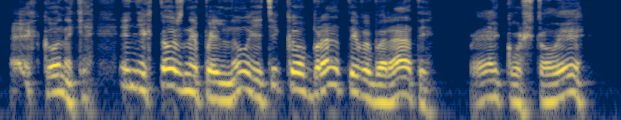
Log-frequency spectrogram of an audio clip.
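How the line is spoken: Fawning hiss through teeth. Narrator (Ukrainian): Просичав щупак із підлабузницьки вишкіреними щербатими зубами

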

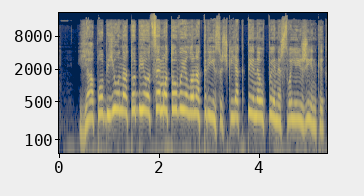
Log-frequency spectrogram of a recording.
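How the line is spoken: Shout. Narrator (Ukrainian): крикнув Кайдаш

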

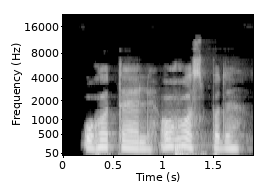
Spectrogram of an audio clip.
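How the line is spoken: Groaned. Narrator (Ukrainian): простогнала жінка

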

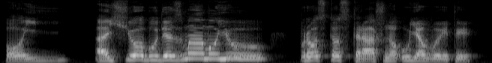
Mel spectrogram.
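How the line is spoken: Groaned. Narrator (Ukrainian): простогнав Джордж

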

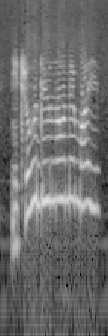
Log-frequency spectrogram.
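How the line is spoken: Exclaimed. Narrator (Ukrainian): вигукнув Октав

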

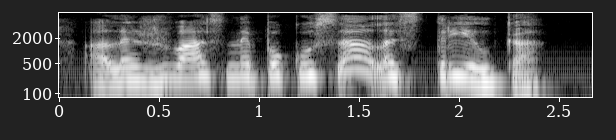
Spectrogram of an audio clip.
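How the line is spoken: Exclaimed. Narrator (Ukrainian): вигукнув я

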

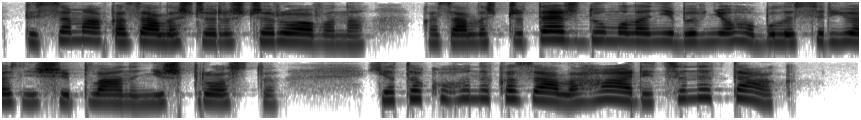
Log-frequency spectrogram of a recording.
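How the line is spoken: Shouted. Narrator (Ukrainian): крикнула

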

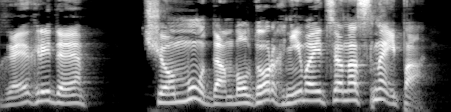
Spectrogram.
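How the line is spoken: Loud insistent questioning. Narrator (Ukrainian): голосно допитувався Гаррі

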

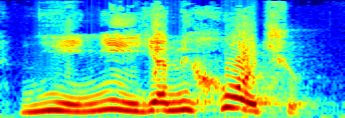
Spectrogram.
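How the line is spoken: Trembling, loud, shrill cry. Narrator (Ukrainian): дівчина затремтіла і крикнула гучним пронизливим голосом

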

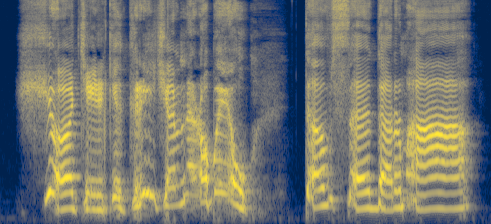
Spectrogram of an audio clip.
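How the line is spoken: Anguished groan, elf. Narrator (Ukrainian): Ельф аж застогнав

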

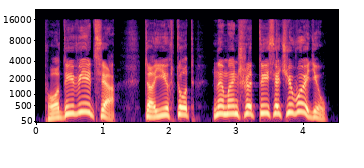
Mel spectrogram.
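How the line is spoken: Exclaimed. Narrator (Ukrainian): вигукнув Девідсон

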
